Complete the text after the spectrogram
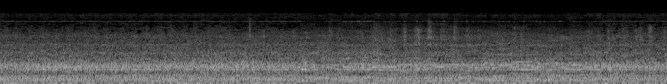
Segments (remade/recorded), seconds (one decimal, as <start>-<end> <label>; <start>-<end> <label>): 0.0-3.0 recorded; 3.0-6.0 remade; 6.0-6.7 recorded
